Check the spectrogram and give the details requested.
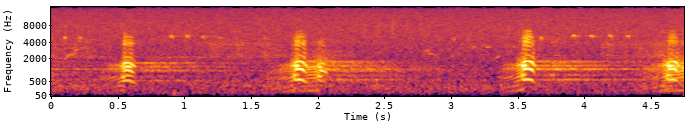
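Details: Honking wild geese recorded 27 February 2018 in Pennsylvania's Quehanna Wild Area: four ringing, nasal honks spaced about a second or more apart, one doubled, with a soft hiss between calls.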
